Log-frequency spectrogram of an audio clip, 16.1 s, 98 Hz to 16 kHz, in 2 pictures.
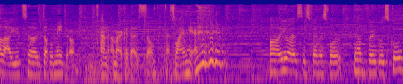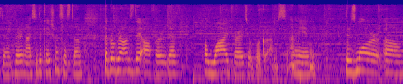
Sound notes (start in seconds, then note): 3.9 laughs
